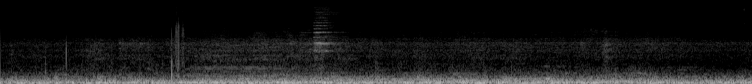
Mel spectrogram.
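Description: Freight train's covered hopper cars rolling over a grade crossing, heard from inside a car: a steady low rumble with a few sharp clicks of wheels over the rail joints. The last car clears the crossing about five seconds in.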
